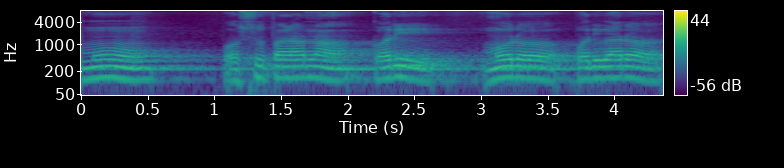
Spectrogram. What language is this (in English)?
Odia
